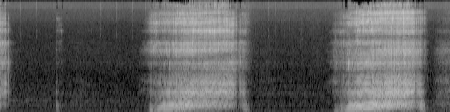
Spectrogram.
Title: Loud ass snoring OMG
